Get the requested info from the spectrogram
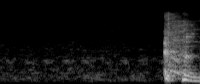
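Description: A short, loud burst of a person's voice near the end, a laugh or cough-like sound, over faint room tone.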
